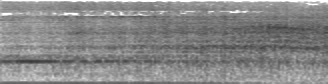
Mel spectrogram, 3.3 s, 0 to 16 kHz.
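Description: A Virgin Trains Class 390 electric unit passes at Adderley Park on the Birmingham New Street to London Euston route, a loud, continuous, even rush of rail noise with a faint thin whine, no voices.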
